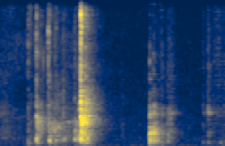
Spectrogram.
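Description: Small metal parts handled on a workbench: soft rustling and light clicks of brass RCA jacks being picked up and set down on an aluminium chassis, with two sharper clicks near the middle and about three quarters of the way through.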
